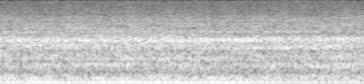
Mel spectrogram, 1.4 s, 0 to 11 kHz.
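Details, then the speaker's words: Miller 330 A/BP welder running with coolant flowing: steady machine hum with a fine, dry rattling chatter from the cooling fan motor, still present with the radiator off; fan bearings are dry. "but it's got a kind of a a rattling sound so I'm going to give it a second see if we can get into some streeing all right I have the radiator off right now it's still kind of here it's not steing yet but those bearings are dry"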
